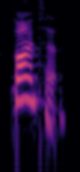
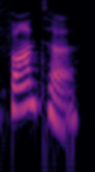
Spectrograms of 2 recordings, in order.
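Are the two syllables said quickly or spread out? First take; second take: quickly; spread out. First: The two syllables are said quickly together. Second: The two syllables are said slowly, spread apart.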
